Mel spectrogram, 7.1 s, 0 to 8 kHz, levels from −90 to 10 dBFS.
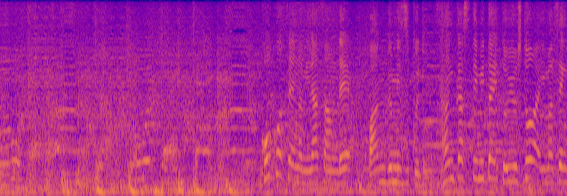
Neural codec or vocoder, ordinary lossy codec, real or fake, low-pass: codec, 16 kHz, 0.9 kbps, LongCat-Audio-Codec; none; fake; none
